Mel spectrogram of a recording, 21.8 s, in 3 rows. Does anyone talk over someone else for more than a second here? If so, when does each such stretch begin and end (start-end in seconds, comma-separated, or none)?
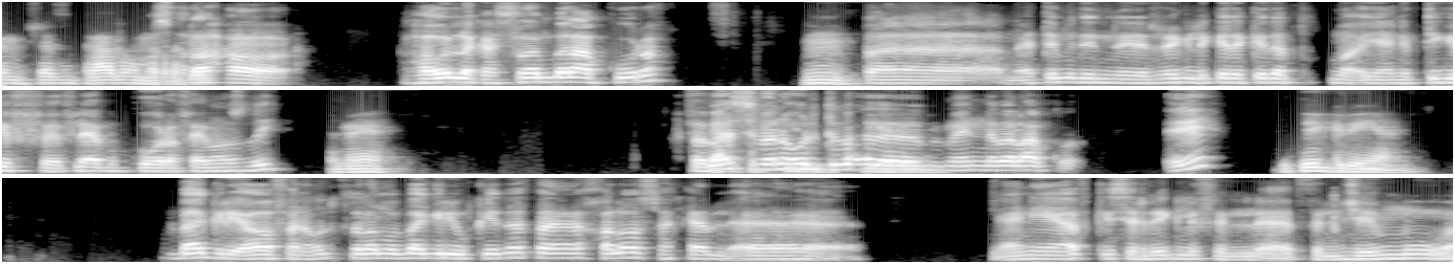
10.8-12.0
